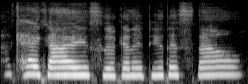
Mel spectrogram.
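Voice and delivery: high, bright cutesy voice; high and sweet like a beauty vlogger. Shown as a demonstration. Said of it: "my really cute voice".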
